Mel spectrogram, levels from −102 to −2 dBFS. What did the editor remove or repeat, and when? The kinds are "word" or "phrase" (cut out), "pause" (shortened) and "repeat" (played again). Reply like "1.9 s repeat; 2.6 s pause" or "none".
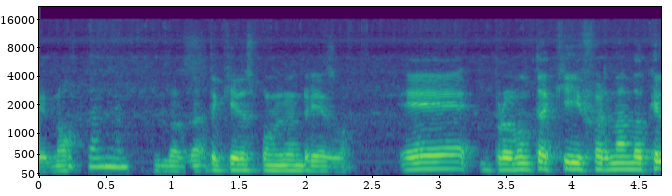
1.2 s word; 2.5 s pause

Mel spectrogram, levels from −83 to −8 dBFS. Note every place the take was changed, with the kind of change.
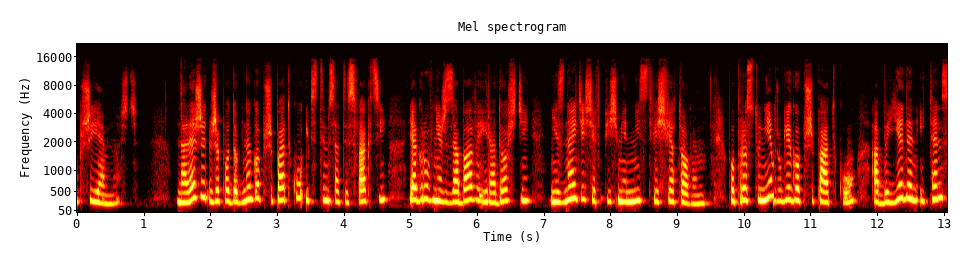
1.9 s word; 3.5 s word; 7.9 s word; 10.4 s word

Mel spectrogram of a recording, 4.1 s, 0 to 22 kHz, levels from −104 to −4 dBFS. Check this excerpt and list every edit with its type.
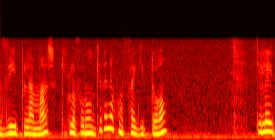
1.4 s phrase

